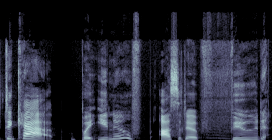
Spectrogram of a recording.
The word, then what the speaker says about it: DeKalb: That hard L kills me every time. Where's DeKalb? It's not DeKalb. It's not DeKalb. It's not DeKalb. None of those things. It's DeKalb.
